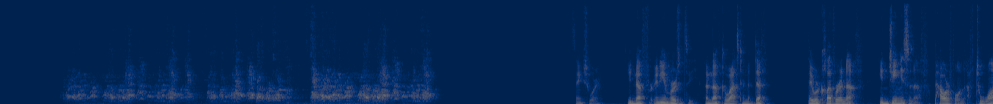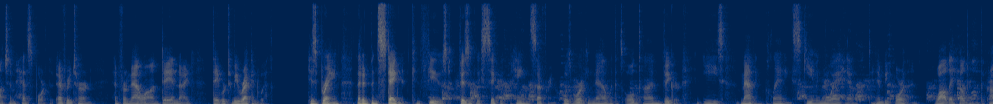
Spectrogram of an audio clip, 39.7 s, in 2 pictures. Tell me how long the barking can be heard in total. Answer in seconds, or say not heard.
16 s.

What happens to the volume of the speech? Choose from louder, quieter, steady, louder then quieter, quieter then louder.
louder then quieter.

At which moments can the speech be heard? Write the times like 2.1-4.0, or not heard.
11.5-15.3, 16.1-25.2, 26.0-39.6.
